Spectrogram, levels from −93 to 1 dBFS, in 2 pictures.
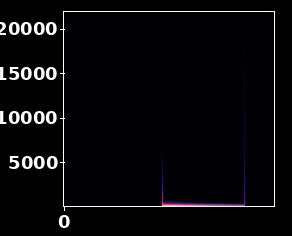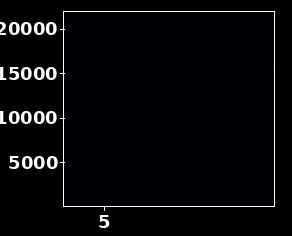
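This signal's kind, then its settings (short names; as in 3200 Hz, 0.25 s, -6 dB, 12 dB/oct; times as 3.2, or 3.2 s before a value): gliding synth tone sine, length 1.64 s, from 66.3 Hz, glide +8 st, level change -34 dB, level -9.5 dB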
